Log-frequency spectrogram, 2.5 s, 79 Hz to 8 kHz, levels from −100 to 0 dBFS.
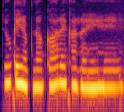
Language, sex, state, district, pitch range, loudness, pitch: Hindi, female, Madhya Pradesh, Bhopal, 225-255 Hz, -14 LUFS, 235 Hz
